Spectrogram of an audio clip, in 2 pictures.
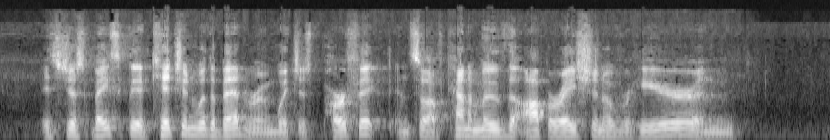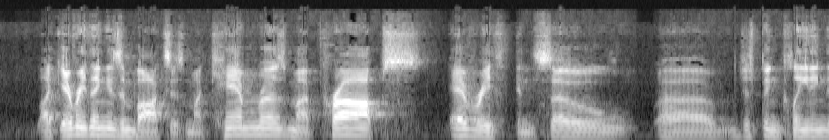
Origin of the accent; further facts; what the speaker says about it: Mississippi, United States; growing up in Mississippi, you know, homemade, we didn't buy canned biscuits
